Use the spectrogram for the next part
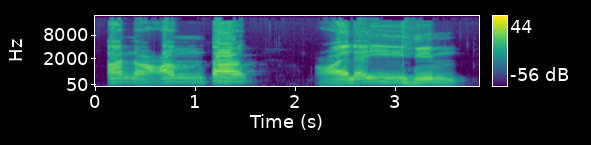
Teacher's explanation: تا انعمتا نون کو آپ نے ظاہر کر کے پڑھنا ہے عین کو آپ نے حلق کے درمیان والے حصے سے ادا کرنا ہے اور عین کو میم کے ساتھ بھی ملانا ہے انعمتا علیہم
